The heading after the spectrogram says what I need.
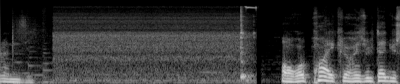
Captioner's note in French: Bruit de machine à fond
